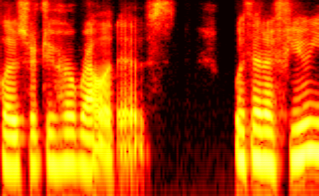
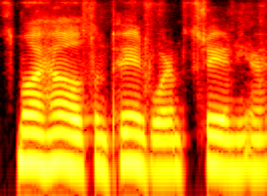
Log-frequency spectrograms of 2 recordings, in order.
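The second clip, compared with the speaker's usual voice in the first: put-on dug-in, stubborn male voice. Talking about stubborn men, speaker acts out one refusing to leave: put-on stubborn man voice. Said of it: "Acknowledge that man voice that you just did?".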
